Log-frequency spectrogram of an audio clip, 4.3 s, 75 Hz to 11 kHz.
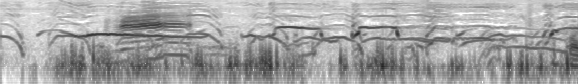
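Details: Mudhol Hound puppies, an Indian breed, 23 days old, crying together in a busy chorus of overlapping high, wavering whines and yelps that rise and fall without pause.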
